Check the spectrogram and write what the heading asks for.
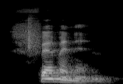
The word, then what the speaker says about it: feminine: M feminine. Feminine. Feminine. stress on the first syllable.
